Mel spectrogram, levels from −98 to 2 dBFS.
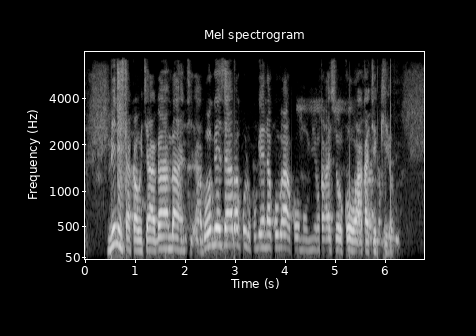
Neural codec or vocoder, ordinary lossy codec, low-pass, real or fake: vocoder, 44.1 kHz, 128 mel bands, Pupu-Vocoder; MP3, 64 kbps; 7.2 kHz; fake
